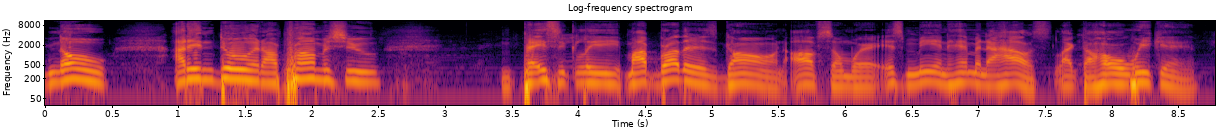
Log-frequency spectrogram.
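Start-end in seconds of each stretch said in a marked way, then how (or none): 0.0-2.5 higher, louder pleading. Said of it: "he's pleading".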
